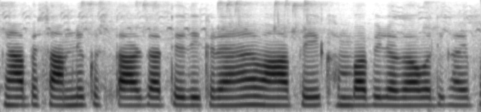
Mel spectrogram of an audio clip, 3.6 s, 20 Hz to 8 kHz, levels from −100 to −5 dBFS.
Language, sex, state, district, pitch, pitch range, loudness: Hindi, female, Jharkhand, Sahebganj, 210 Hz, 210-215 Hz, -17 LUFS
